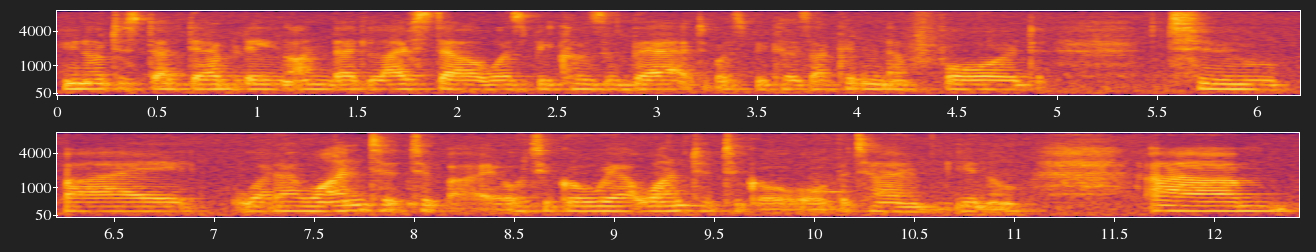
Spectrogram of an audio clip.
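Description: A woman's voice: extremely low pitch, level tone, measured pace, slight background noise, poor audio. A young South African woman with a South African accent, recording herself indoors and telling her story in a reflective, casual way, often saying "you know". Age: young adult. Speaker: actress. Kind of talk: casual personal storytelling to camera. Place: indoor room before wooden cupboards. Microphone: camera at close range.

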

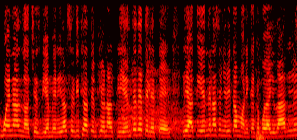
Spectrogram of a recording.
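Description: A woman's voice: sits high, steady tone, fairly quick, sharp tone, slight background noise. A woman from playing a cheeky, unhelpful phone operator in a comic sketch. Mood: polite routine. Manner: cheeky, flippant. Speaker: customer service operator.

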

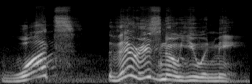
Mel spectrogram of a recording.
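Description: An actor voicing a surly, sarcastic teenage troublemaker at school in a video game, blunt and dismissive. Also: male voice, high-pitched, huge pitch swings, slow, a little hiss or hum, full character voice. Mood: exasperated. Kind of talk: video game cutscene acting. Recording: dialogue under loud music.

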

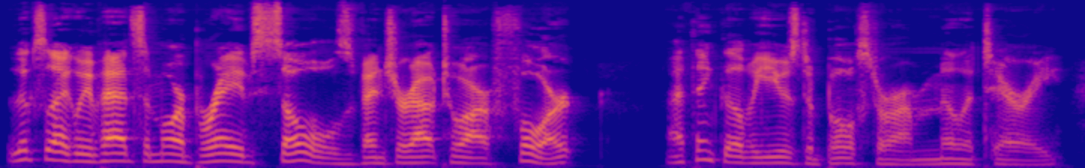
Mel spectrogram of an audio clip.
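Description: A man voicing a proud, stern dwarf overseer in formal, measured, scripted storytelling narration. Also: medium pitch, natural voice. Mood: brisk, disapproving. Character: proud, stern male dwarf fort overseer, grandly dutiful. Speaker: narrator reading a fort overseer's journal.

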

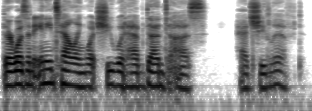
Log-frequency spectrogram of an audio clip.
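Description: A woman playing a proud, menacing supernatural mother in an audio drama, speaking in a formal, measured, deliberate way. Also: low voice, flat delivery, dry recording, studio quality. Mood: cold, proud.

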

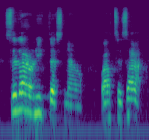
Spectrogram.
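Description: A man acts out an older village housekeeper from a storybook. She is fond, cheerful and bustling, and she chatters away in homely rustic turns of phrase, pitched fairly high for a male voice. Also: a little fast, natural voice. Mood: brisk, firm.

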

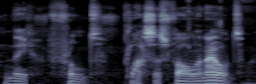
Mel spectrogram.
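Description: A man's voice: low voice, little pitch movement, a little slow, a little hiss or hum. A man narrating a repair job in a casual, matter-of-fact, understated way. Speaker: host of electronics repair channel.

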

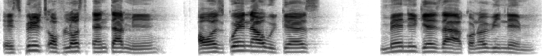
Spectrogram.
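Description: A young man with a Cameroonian English accent gives a quiet, halting testimony in a large crowded church, speaking into a handheld mic someone else holds. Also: high-pitched, smooth. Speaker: church member giving testimony. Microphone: handheld mic held by another person.

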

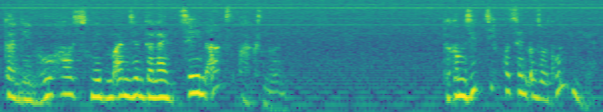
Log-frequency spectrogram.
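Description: An actress playing a hard, cool-headed, impatient wife in a radio crime drama, brisk and commanding. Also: female voice, mid-range voice, lively intonation, mellow, a little hiss or hum, lightly acted, rough recording. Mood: sharp, questioning.

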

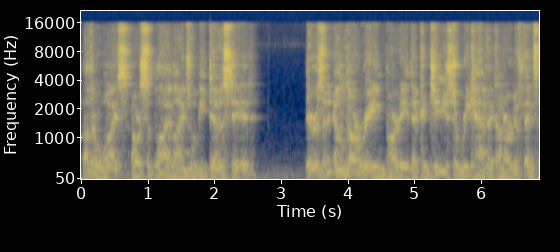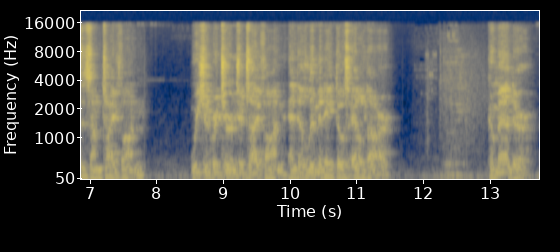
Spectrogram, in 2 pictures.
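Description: Very deep, formal military adviser. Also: male voice, darkish tone, roomy sound. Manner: formal, measured, dutiful. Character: formal Space Marine officer advising his commander. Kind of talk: video game mission briefing acting.

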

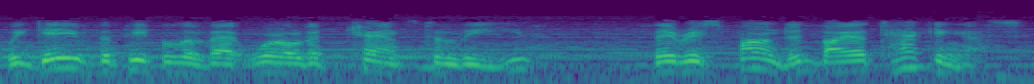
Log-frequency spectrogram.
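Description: A man's voice: medium pitch, animated, moderate pace, highs cut off, pitched above the performer's own voice, lightly acted. A proud male alien leader, as acted out by an audiobook reader, speaks with formal, earnest emphasis. He is defensive about his people, and music plays behind him. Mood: pained, defensive. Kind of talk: audiobook character dialogue.

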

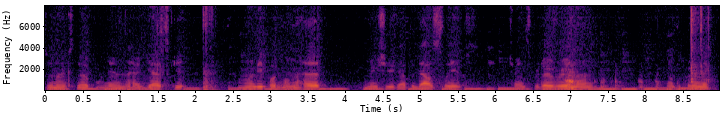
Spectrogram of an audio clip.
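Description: A man's voice: mid-range voice, completely flat delivery, a little fast, long pauses, poor audio. A man giving casual, plain-spoken how-to narration while he rebuilds an engine in his home garage, thinking aloud as he goes. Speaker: DIY motorcycle mechanic. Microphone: head-mounted action camera. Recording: music clearly audible under the voice.

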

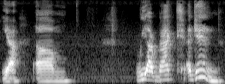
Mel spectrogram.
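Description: Slow, halting young man reacting casually. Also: mid-range voice, lively intonation. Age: young adult. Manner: halting, hesitant delivery. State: somewhat sick with a cough. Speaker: anime reaction video host. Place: small indoor room at home.

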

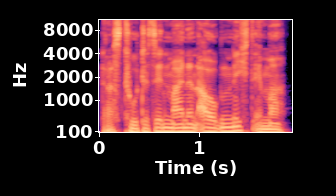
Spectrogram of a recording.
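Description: A man voicing a devout, candid and measured male pastor in an audiobook. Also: fairly low pitch, darkish tone, no echo, studio quality, voice pushed up, close to an everyday voice. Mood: earnest.

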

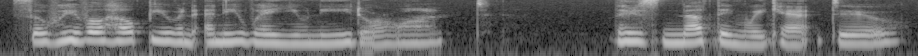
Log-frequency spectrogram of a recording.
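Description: A woman's voice: on the high side, steady tone, normal speed, mellow, no echo, close to an everyday voice. A woman playing a mischievous, grateful young witch sister back from the grave, in an ASMR roleplay.

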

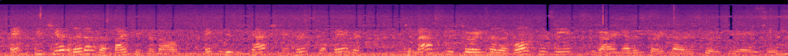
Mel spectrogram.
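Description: A man's voice: sits high, lively intonation, fast, heavy background noise. A man guiding an outdoor boat ride, telling fairy-tale stories in a scripted storybook spiel with playful asides. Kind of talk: scripted tour narration.

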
